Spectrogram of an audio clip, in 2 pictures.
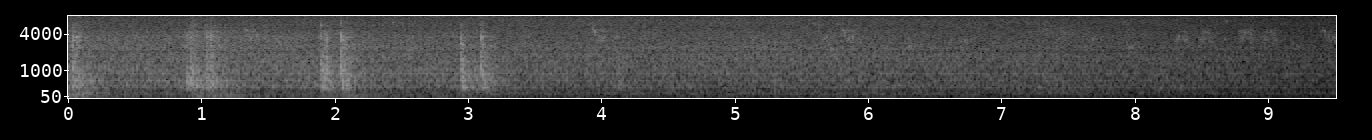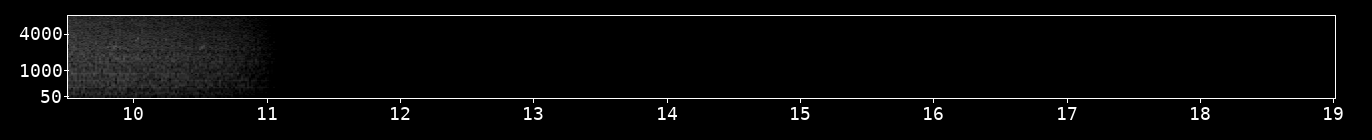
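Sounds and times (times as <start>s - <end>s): train wheels clacking over rail joints: 0.0s - 5.2s.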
